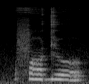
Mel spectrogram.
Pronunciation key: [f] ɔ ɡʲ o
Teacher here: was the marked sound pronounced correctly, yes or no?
yes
